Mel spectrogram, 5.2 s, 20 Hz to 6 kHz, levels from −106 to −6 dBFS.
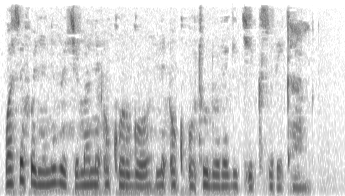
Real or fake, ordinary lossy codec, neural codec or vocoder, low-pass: real; AAC, 24 kbps; none; 5.4 kHz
